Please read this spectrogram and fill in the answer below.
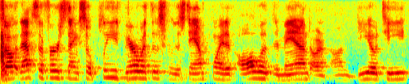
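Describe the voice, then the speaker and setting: Loud and with hardly any pauses, a man with a high pitch talks at a moderate pace and fairly even intonation over noticeable background noise. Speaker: county supervisor. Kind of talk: public meeting address. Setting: community meeting room with crowd.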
